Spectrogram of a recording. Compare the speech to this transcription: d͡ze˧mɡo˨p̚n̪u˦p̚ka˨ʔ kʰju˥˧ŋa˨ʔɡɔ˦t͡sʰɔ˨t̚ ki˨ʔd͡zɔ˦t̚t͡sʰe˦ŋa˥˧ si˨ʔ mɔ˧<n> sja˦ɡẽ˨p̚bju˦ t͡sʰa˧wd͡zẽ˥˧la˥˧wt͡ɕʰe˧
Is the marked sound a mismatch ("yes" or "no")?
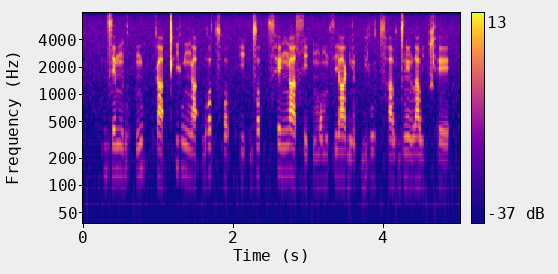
yes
